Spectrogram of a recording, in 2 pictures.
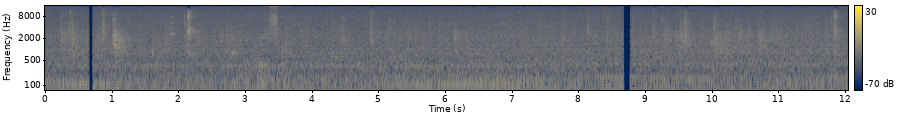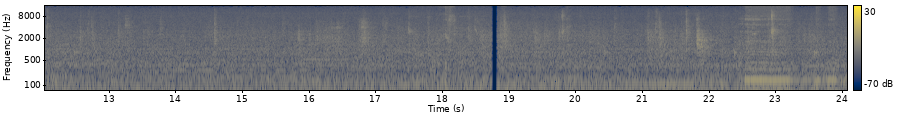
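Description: A young man talks quietly into a close microphone.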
